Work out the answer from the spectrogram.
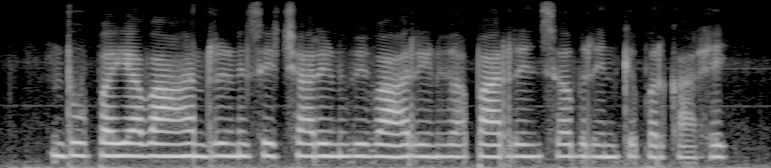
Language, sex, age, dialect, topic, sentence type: Magahi, female, 25-30, Southern, banking, statement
